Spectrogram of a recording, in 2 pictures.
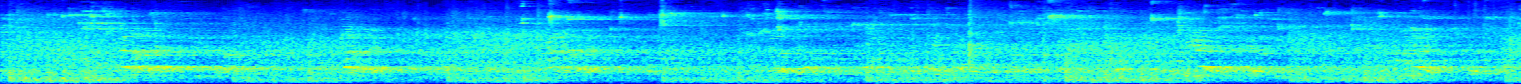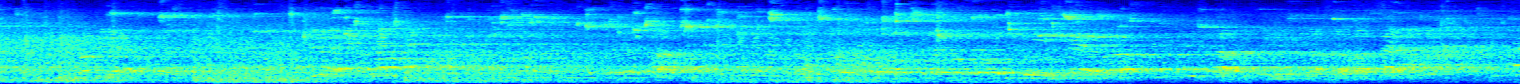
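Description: Live basketball game sound in a large hall: the ball dribbling on the hardwood court and sneakers squeaking as players move, over the steady murmur of indistinct voices from players and crowd.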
